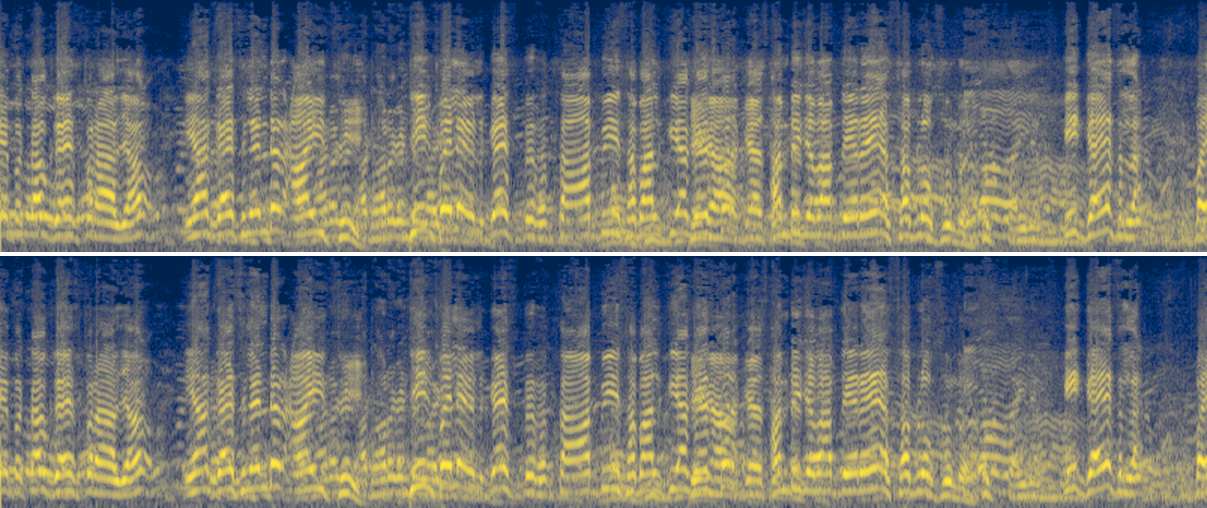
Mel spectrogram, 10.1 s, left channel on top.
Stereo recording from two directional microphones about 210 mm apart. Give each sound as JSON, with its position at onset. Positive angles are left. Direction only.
{"t": 0.0, "sound": "a man's voice", "side_deg": -15}
{"t": 3.0, "sound": "a man's voice", "side_deg": 5}
{"t": 3.3, "sound": "a man's voice", "side_deg": -10}
{"t": 6.4, "sound": "a man's voice", "side_deg": -10}
{"t": 8.0, "sound": "speech", "side_deg": 35}
{"t": 8.3, "sound": "speech", "side_deg": 50}
{"t": 8.8, "sound": "a man's voice", "side_deg": -10}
